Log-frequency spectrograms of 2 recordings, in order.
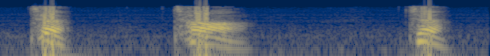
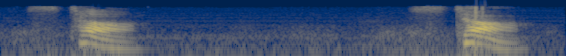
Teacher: t sound in the word like tar, tar, is normally produced with a strong puff of air. · in the first tar, you can feel that there is a strong puff of the air, t. But when we say star, here we do not have a strong puff. This puffing is called as aspiration.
